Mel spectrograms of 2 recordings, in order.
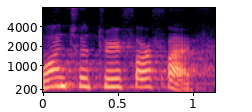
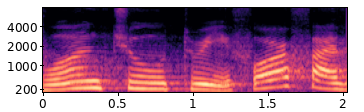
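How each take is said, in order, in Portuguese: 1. Os números são contados em ritmo rápido. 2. Os números são contados em ritmo lento.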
